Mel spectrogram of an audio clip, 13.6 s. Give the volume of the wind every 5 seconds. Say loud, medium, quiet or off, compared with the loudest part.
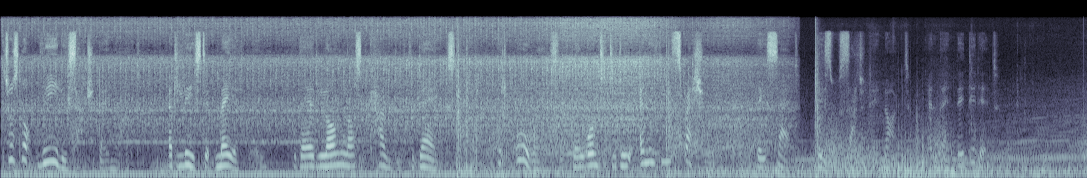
medium, medium, loud.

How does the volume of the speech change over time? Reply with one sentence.
The volume of the speech goes down.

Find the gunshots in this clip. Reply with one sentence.
The gunshots can be heard from 5.7 to 10.3 s.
